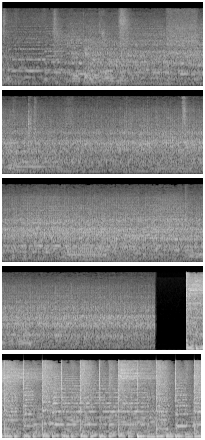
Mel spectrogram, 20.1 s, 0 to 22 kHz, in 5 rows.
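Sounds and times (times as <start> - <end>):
truck engine rumbling: 0.0 - 15.2, 15.8 - 20.0.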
